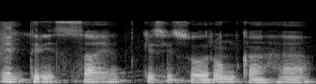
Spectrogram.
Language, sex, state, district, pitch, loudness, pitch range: Hindi, male, Jharkhand, Deoghar, 115 Hz, -19 LUFS, 110-115 Hz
